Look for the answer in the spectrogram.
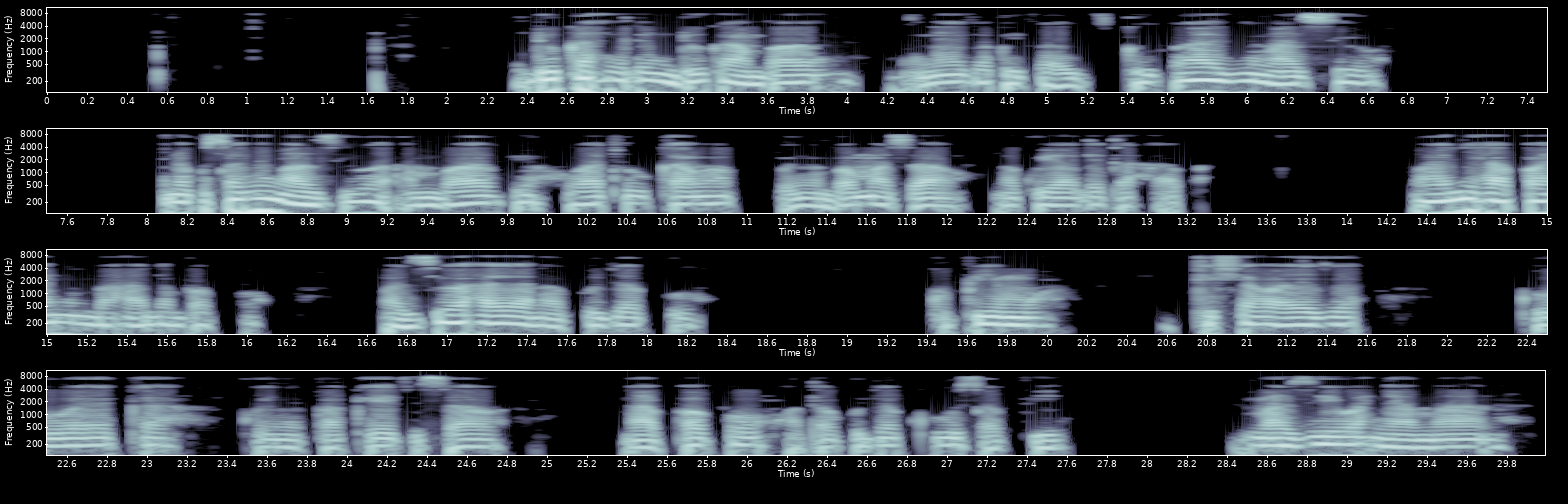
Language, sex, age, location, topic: Swahili, male, 18-24, Nakuru, finance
